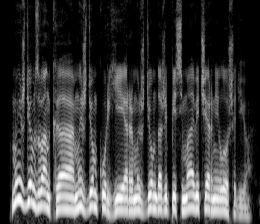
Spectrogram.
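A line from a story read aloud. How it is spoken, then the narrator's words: Plain. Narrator (Russian): ответил ему я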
